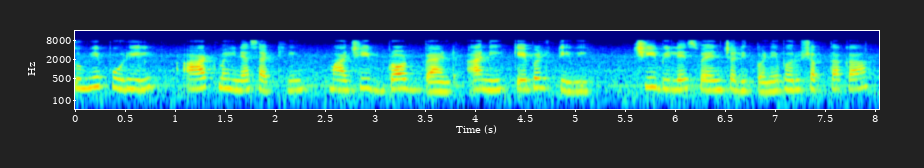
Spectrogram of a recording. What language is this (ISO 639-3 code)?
mar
